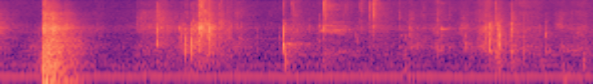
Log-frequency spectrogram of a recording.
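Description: Quiet handling noises at a kitchen counter: a muffled thump about half a second in, then scattered light knocks and clicks of bowls and utensils, over a steady low hum.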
